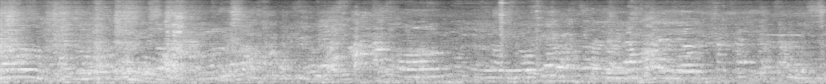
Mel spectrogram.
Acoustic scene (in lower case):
restaurant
